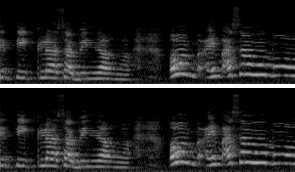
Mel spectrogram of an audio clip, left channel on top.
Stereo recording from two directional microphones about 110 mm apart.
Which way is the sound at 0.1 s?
10° right (ahead or behind).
